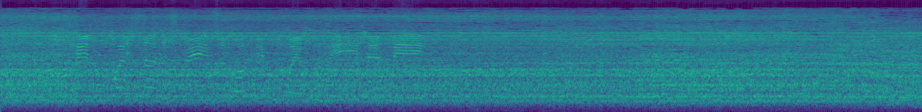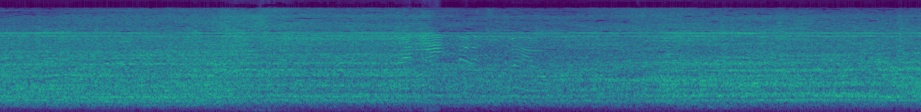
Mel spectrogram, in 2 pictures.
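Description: Business jet's engines running: a loud, steady rush with a thin high whine held on one pitch, and a voice faint beneath it.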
